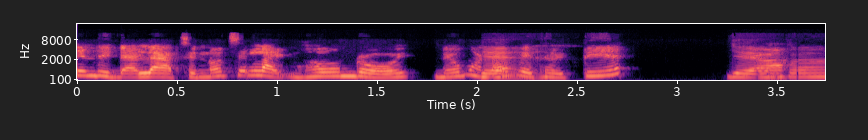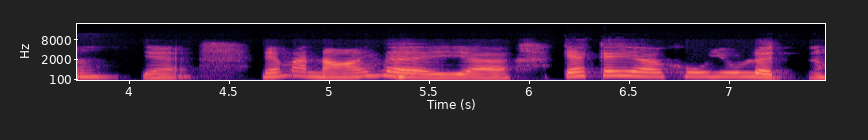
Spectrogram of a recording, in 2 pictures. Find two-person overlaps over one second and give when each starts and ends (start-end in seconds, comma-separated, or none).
none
